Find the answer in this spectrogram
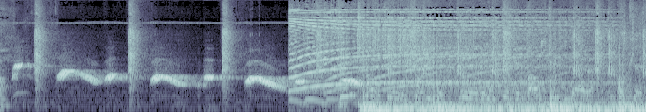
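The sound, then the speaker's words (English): A series of swooping whistled notes, each rising then falling, repeats over sharp percussive snaps before a loud, dense wash of overlapping wailing tones takes over. “Time to whistle at her.”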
